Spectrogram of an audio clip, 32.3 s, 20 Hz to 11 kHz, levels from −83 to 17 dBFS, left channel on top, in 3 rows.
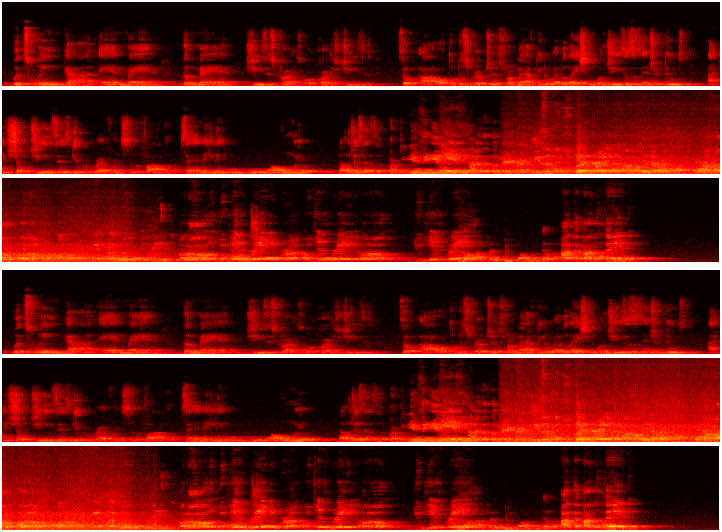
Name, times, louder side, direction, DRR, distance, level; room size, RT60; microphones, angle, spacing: voice 1, 0.1-2.4 2.6-5.5 6.0-10.2 10.6-15.4 15.8-17.4 19.3-22.7 23.1-25.7 26.0-26.6 28.2-31.0, left 2 dB, 55° left, -2 dB, 1.1 m, -37 dB
voice 2, 16.7-20.0 20.4-20.7 21.2-22.7 22.9-23.2 23.6-24.0 27.7-28.0, equal, 25° right, -4 dB, 1.8 m, -32 dB
voice 3, 17.3-17.7 19.2-20.8 21.3-23.5 24.2-26.0 26.2-27.4 27.7-28.6 29.9-31.0, right 3 dB, 10° right, -8 dB, 1.6 m, -31 dB
sound 1, 18.2-25.7 26.0-26.3, right 3 dB, 70° right, 0.8 m, -37 dB
7.5 x 3.8 x 3.6 m, 1.1 s
head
